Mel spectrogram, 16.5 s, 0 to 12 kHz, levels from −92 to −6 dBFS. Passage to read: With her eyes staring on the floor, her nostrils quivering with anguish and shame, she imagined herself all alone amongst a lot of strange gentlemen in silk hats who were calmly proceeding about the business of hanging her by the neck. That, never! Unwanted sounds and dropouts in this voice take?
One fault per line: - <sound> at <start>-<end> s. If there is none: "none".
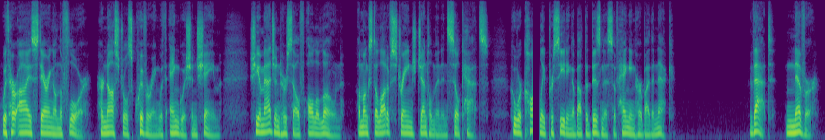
- dropout at 10.6-10.8 s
